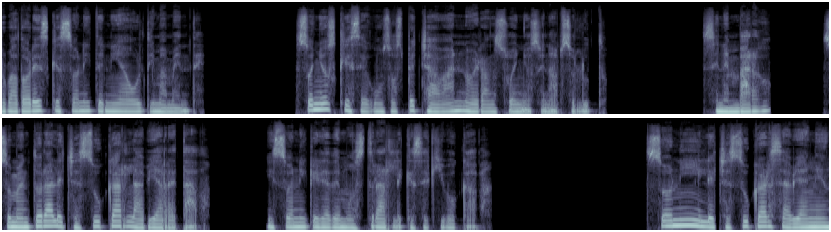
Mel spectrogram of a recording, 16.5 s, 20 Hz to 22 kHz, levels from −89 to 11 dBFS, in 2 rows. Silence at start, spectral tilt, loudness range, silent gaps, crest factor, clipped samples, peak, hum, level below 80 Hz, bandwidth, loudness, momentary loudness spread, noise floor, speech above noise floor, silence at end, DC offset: 0 s; -5 dB/octave; 4 LU; none; 16 dB; under 0.1%; -6 dBFS; none; -50 dBFS; 17 kHz; -21 LUFS; 11 LU; under -90 dBFS; over 70 dB; 0 s; under 0.1%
